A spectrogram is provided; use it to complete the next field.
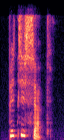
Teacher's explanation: nous avons deux voyelles ya, la dernière étant accentuée et prononcée ya, et la première atone presque comme un i.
